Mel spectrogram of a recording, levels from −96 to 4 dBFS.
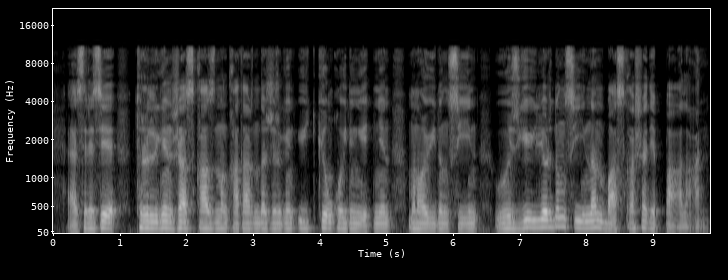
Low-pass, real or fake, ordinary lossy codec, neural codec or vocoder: none; real; none; none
